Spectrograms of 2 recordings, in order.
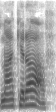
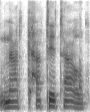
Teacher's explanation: You need to link, you know, changing the t to a du because it's a flap d. It's in the middle of two vowels.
